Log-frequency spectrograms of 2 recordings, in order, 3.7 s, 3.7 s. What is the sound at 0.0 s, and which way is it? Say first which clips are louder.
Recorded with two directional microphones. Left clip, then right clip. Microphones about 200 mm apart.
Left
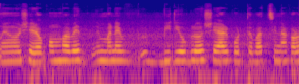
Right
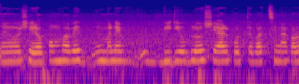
Speech: left 7 dB; 20° left (ahead or behind).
